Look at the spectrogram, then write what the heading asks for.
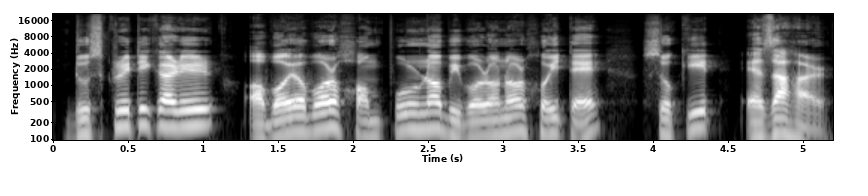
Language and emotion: Assamese, neutral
